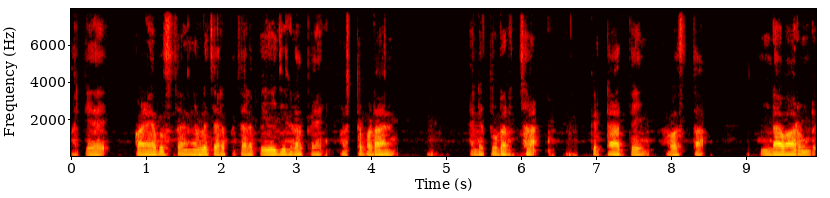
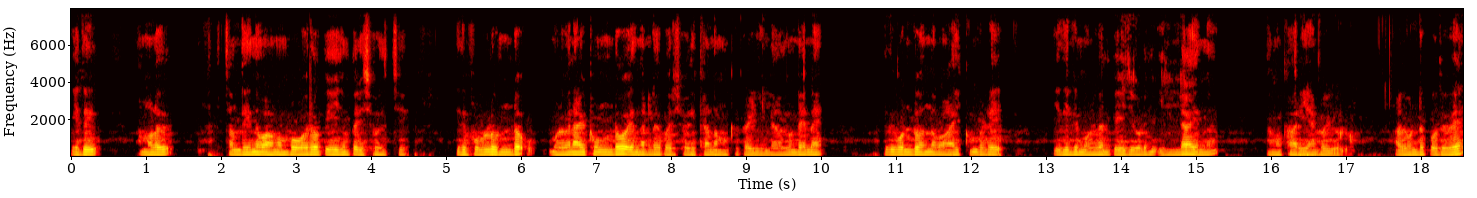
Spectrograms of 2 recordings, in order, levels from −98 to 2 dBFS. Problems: low volume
